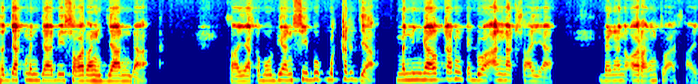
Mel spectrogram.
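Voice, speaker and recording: Somewhat breathy and at a medium pitch, a woman speaks at a very slow pace with fairly even intonation and big swings in loudness. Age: 70s. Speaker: church member giving testimony. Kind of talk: testimony.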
